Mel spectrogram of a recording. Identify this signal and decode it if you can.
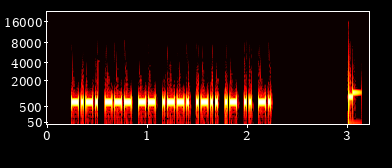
Morse code, heard as a keyed tone, about 52 wpm, 700 Hz. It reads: COMPLAIN
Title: Sentences from Top 1300 Words - New Word Drill Alt - 50wpm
